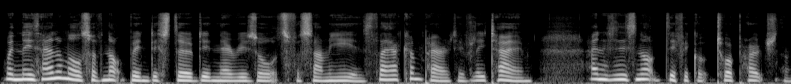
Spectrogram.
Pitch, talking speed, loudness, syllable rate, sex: 190 Hz, 190 wpm, -15 LUFS, 5.5 syllables/s, female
